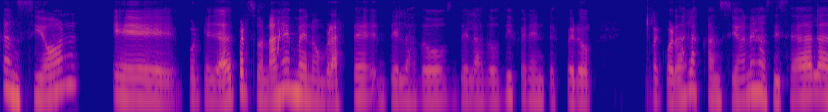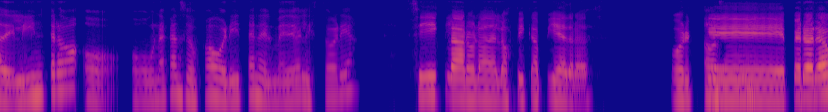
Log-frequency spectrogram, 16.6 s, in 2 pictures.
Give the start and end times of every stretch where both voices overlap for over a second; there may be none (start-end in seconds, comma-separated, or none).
none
